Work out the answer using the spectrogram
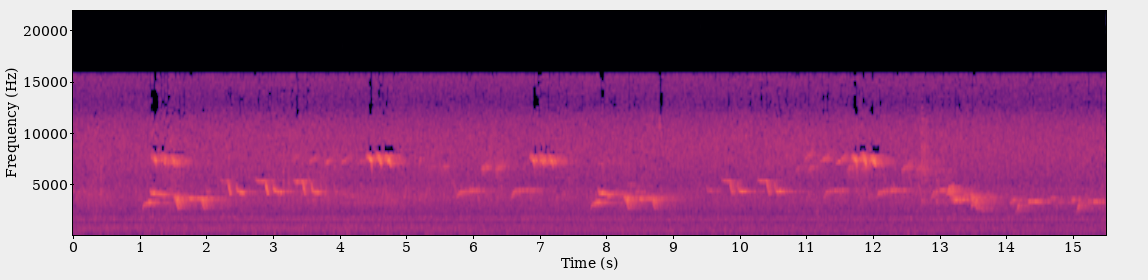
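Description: Faint outdoor ambience with small birds singing short, high chirping phrases again and again, over a low steady background hum.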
